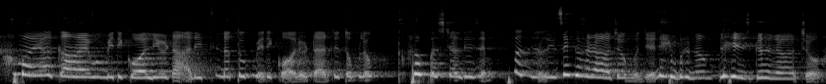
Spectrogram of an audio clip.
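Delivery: high, loud, broken sobbing speech; crying on the phone. Acted. Rimsha begs her friend on the phone to come home, sobbing. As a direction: stammer through tears, begging. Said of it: "Rimsha बहुत ज़्यादा रो रही है".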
